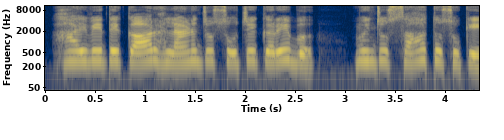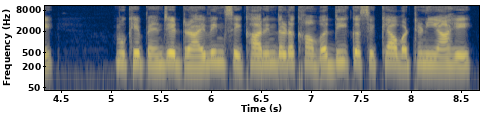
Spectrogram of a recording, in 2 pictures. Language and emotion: Sindhi, fearful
